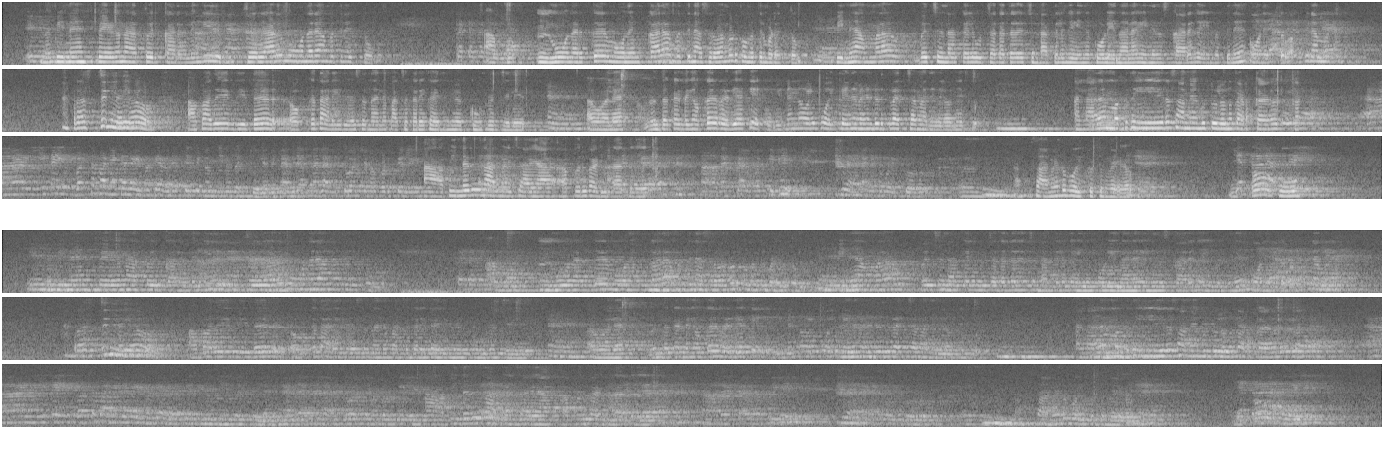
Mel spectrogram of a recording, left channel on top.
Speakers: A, on the left (about 30°); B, on the left (about 65°).
A: ഉം
B: എന്ന പിന്നെ വേഗം നേരത്തെ ഒരുക്കാലോ അല്ലെങ്കി
A: അതന്നെ
B: ചെറിയള്
A: ആഹ്
B: മൂന്നര ആവുമ്പോത്തിന് എത്തും.
A: <inaudible> എത്തൂല്ലേ
B: അപ്പം മ് മൂന്നരക്ക് മൂന്നേ മുക്കാലാവകുമ്പോത്തിന്
A: ഉം
B: അസർവാങ്കൊടുക്കുമ്പത്തിന് ഇവിടെ എത്തും.
A: ഏഹ്
B: പിന്നെ നമ്മളെ വെച്ചുണ്ടാക്കലു ഉച്ചക്കത്തെ വെച്ചുണ്ടാക്കലും കഴിഞ്ഞ് കുളീ ന്നന കഴിഞ്ഞ് നിസ്കാരം കഴിയ്പ ത്തിന് ഓനെത്തും
A: ഏഹ് അവരെത്തൂല്ലേ
B: അപ്പൊ പിന്നെ നമ്മക്ക് റസ്റ്റ്ല്ലല്ലോ അപ്പൊ അത് കരുതിയിട്ട് ഒക്കെ തലേ ദിവസം തന്നെ പച്ചക്കറി കരിഞ് വെക്കും ഫ്രിഡ്ജില്
A: ഏഹ് ഏഹ്
B: അതുപോലെ തൊക്കെ ഇണ്ടെങ്കി ഒക്കെ റെഡിയാക്കി വെക്കും പിന്നെ എാ പോലെ പോയി കഴിഞ്ഞാ
A: അതന്നെ
B: വേണ്ട വച്ചലതിയല്ലോ ന്നരുതും
A: ഉം
B: അല്ലാതെ
A: അതന്നെ
B: നമ്മക്ക് തീരെ സമയം കിട്ടൂലൊന്ന് കടക്കാനോ ഇ
A: ലെ ആ ഇയ് ഇടത്തെ പണിയൊക്കെ കഴിയുമ്പഴത്തേ അവ എത്തിയാ പിന്നെ ഒന്നിനും പറ്റൂല്ല പിന്നെ അവര്ന്നാല് അവര്ക്ക് ഭക്ഷണം കൊടുക് ക്കല്
B: ആഹ് പിന്നൊരു
A: അതക്കാ
B: നാലുമണി
A: മറ്റ
B: ചായ അപ്പൊ ഒരു കടി ഉണ്ടാക്കല്
A: അതൊക്കെ അതൊക്കെ ആവുമ്പത്തിന് വേറെങ്ങോട്ട് പോയിക്കോളൂ
B: ഏഹ്
A: ഉം
B: അപ്പൊ സമയണ്ട് പോയിക്കിട്ടും വേഗം
A: ഏ
B: ഇപ്പൊ
A: എത്ര ഡാസ്ക്കായി?
B: കൂ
